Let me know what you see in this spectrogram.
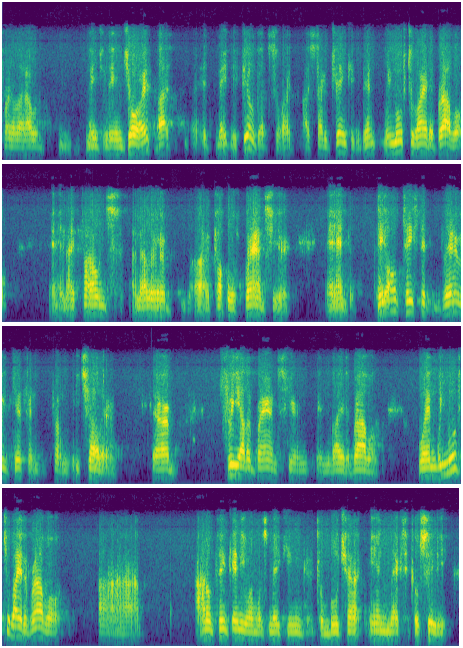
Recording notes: I scheduled a phone interview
